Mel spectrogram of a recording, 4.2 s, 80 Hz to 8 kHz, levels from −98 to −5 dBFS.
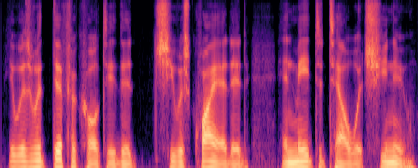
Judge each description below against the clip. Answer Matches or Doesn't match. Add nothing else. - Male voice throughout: Matches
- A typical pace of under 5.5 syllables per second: Matches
